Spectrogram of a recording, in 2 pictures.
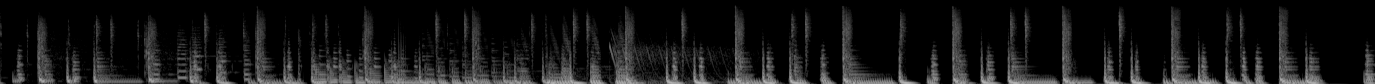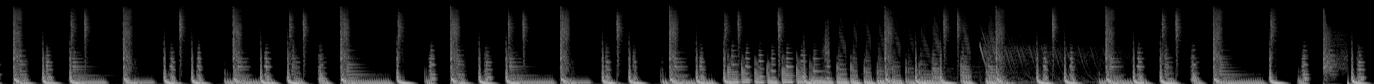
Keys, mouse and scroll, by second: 1.0 click, 5.6 Return, 6.3 click, 9.4 Return, 10.5 click, 15.5 ctrl+d, 17.1 ctrl+0, 18.9 click, 20.2-24.6 alt+drag, 24.7 shift+Num_Lock, 24.7 alt+click, 25.9 r, 26.8-27.4 drag.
